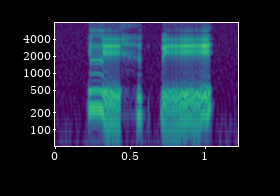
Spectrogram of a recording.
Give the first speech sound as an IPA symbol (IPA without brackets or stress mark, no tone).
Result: l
